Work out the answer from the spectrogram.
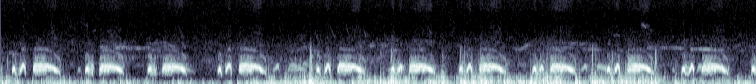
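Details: Spotted dove decoy and a deep-voiced wild bird calling at a ground lure site after a storm: a long run of mellow coos, each a short stutter then a falling hoot, roughly forty a minute, over constant low rumble.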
